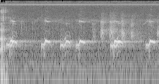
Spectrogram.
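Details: A White-breasted Waterhen at a reservoir in Gwangmyeong, South Korea, in July breeding season, repeats short, clipped mid-pitched notes in quick, uneven bursts, several within two seconds, calling for a mate; secretive, heard rather than seen.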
